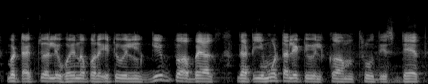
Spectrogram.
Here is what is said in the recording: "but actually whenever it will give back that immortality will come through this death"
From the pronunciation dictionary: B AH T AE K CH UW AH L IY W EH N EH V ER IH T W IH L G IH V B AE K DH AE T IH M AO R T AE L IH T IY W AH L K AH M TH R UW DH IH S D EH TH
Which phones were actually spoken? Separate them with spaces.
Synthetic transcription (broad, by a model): B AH T AE K CH UW AH L IY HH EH N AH P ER IH T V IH L G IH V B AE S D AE T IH M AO R T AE L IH T IY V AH L K AH M T R UW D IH S D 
